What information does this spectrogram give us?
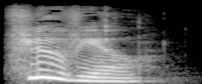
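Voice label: "fluvial", British English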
